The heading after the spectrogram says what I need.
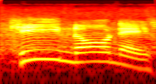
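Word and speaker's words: Quiñones: I mean, you got Quinones. Quinones. Julio, how do you pronounce it? Quinones. Okay. Quinones.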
